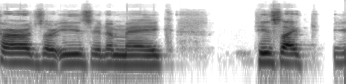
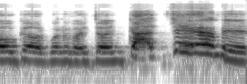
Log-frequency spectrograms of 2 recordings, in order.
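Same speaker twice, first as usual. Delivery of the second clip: mock, baby-like blubbering and sobbing; 4 semitones higher than usual. Retelling how someone reacted after destroying the card: imitating someone crying like a baby. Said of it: "He cried like a baby".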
